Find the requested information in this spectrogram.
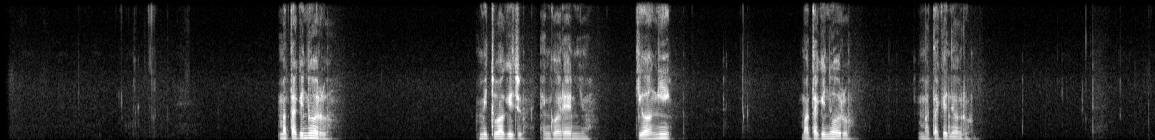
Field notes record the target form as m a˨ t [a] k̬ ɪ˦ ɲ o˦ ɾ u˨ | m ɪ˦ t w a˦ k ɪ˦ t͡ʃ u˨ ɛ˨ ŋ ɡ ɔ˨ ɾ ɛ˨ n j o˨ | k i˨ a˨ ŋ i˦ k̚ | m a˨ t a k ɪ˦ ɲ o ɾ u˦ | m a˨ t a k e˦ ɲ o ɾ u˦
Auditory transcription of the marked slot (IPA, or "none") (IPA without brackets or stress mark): a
